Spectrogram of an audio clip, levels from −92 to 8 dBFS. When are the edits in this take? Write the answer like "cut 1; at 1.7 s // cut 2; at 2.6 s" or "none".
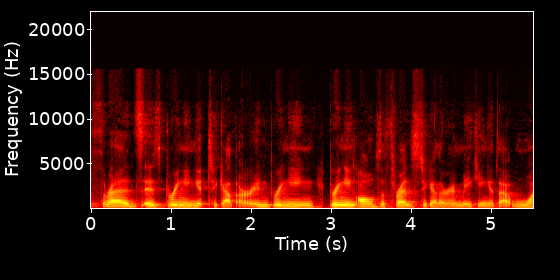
cut 1; at 2.9 s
